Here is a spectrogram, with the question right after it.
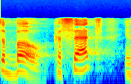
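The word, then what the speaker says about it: keset (קשת): "I set my bow," the Hebrew word is keset. You could spell it Q-E-S-E-T.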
